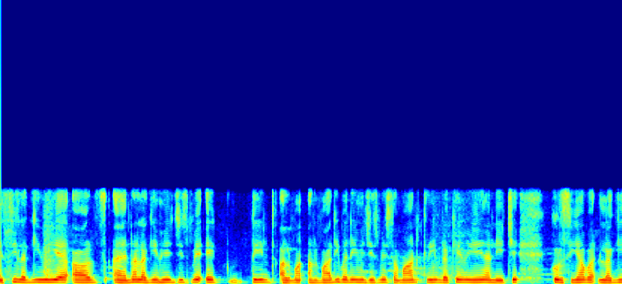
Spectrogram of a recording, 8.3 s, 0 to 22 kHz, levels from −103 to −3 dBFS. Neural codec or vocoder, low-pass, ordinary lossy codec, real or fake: none; 7.2 kHz; none; real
